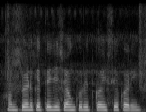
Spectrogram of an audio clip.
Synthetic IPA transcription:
hɐmpẽːɳɖket̪eːd͡ʒiseɐŋkʊɾɪt̪koɪsjokɐɾĩ

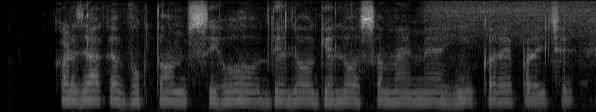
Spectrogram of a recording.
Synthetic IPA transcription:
kəɾd͡ʒakebʱukt̪ɔnseɦod̪eloɡelosəməjmeɦĩkəɾɛpəɽɛt͡ʃʰɛ

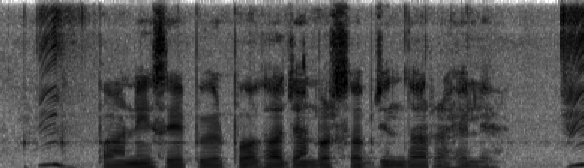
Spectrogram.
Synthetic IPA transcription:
paːnisepeːɽpɔːd̪ʱad͡ʒaːnʋəɾsəbzɪ̃nd̪aɾəɦeːleː

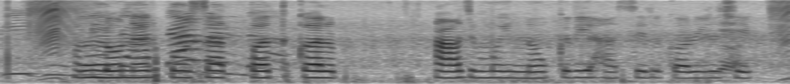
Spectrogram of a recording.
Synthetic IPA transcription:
ɦəmloneɾposat̪̚pəd̪kəɾp | ad͡ʒmuinɔkɾiɦasilkəɾelt͡ʃʰɛ

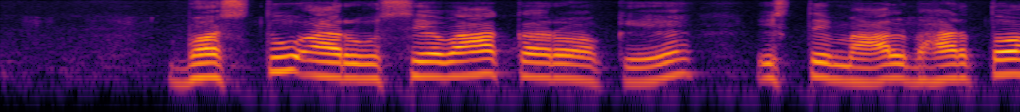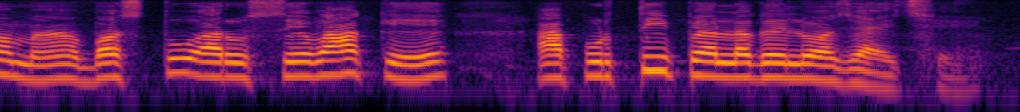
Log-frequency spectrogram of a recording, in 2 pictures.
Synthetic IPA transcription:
bəst̪uaɾuseʋakəɾɔke | ist̪emalbʱaɾt̪ɔ̃mebəst̪uaɾuseʋake | apuɾt̪ipeləɡəɪlɔd͡ʒajt͡ʃʰɛ̰

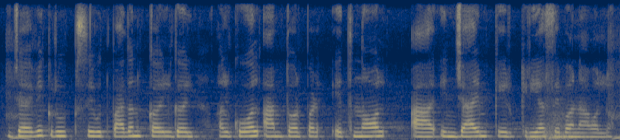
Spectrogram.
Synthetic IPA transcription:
d͡ʒəjʋikɾupseut̪pad̪ənkəjlɡejl | əlkoɦəlamt̪ɔɾpəɾḛt̪ʰnɔl | aind͡ʒajmkekɾijasẽbənaʋəl

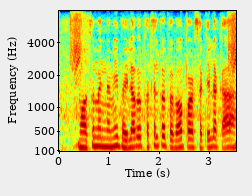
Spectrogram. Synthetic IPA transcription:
mɔːsəmənəmibʱəjlapəpʰət̪ʰəlpəɾpɾəbʱaʋpəɽsəkelaka

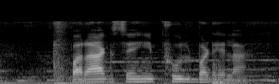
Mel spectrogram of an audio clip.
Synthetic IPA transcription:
pəɾaːɡseɦĩpʰuːlbəɽ̤eːla

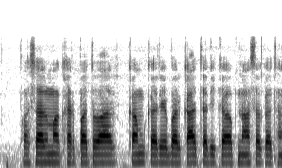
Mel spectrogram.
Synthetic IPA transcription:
pʰəsəlmekʰəɾpət̪waɾkəmkəɾebəɾkat̪əɾikaəpnasəkət̪ɦə

